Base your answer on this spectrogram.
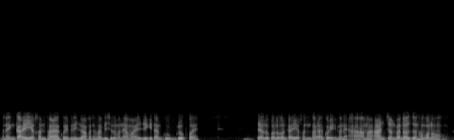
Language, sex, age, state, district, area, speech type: Assamese, male, 18-30, Assam, Lakhimpur, rural, conversation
